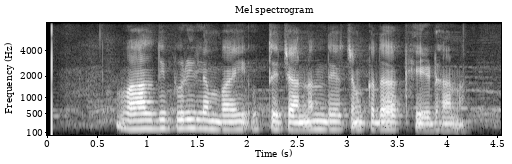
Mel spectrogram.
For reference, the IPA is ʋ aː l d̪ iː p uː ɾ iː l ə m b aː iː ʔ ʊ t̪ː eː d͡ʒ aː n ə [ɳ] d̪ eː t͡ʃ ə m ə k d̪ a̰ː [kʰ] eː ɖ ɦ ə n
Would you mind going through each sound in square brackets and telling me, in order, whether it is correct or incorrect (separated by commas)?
incorrect, correct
